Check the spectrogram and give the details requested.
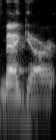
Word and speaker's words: Magyar: So it is pronounced Magyar at 6%.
